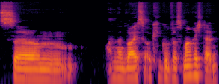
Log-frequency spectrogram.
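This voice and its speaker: Moderately paced male speech, pitch varying in an ordinary way, the recording very clean and the background silent. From Germany, Rhineland-Palatinate (rural). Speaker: photographer. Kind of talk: interview. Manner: halting, many repetitions and fillers.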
